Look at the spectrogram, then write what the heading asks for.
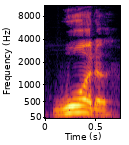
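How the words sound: It is said in a Manhattan accent. "that's how you say it if you're, you're from Manhattan"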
